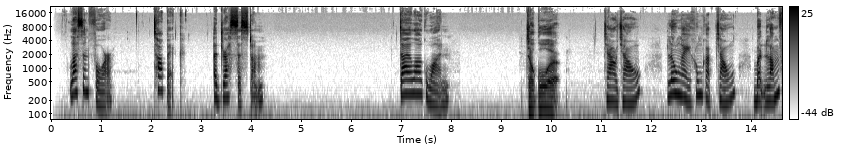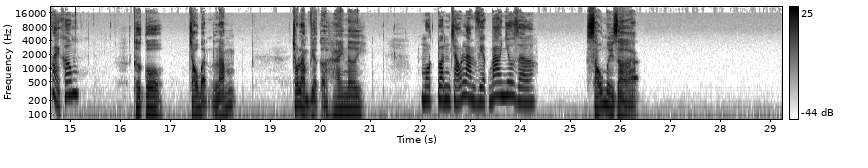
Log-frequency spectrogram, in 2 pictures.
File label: Dialog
